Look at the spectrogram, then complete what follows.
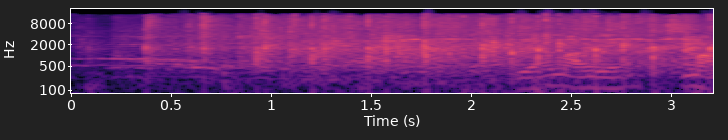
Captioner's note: applause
